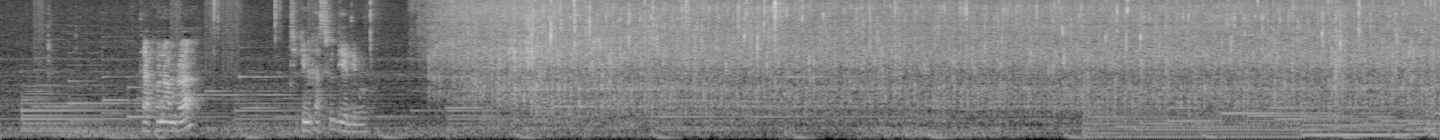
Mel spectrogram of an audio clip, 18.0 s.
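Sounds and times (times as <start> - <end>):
chicken deep-frying in oil: 5.2 - 18.0
oil popping and crackling: 5.2 - 18.0.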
